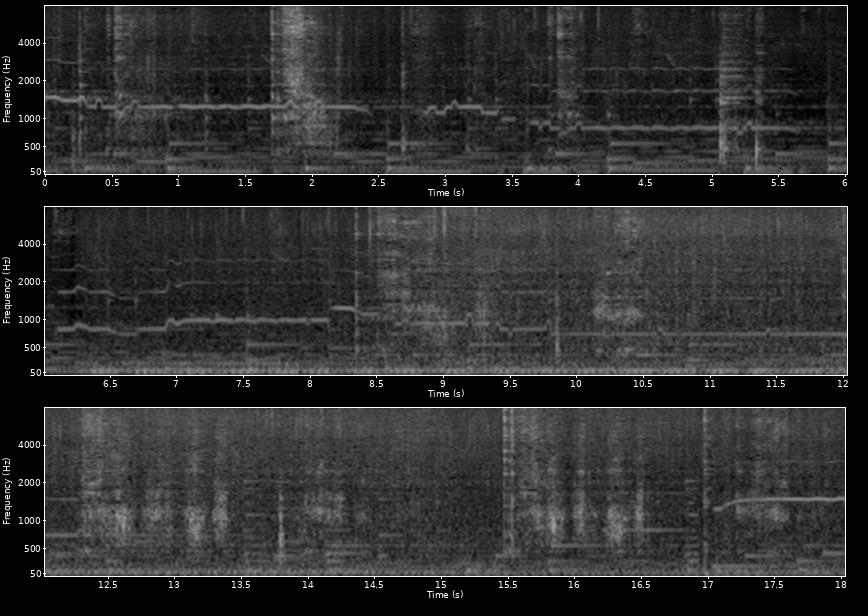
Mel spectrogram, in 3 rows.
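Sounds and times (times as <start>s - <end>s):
metal spatula scraping pan: 0.0s - 4.2s, 8.3s - 10.8s, 12.0s - 18.0s
curry sizzling in a pan: 0.0s - 18.0s.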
